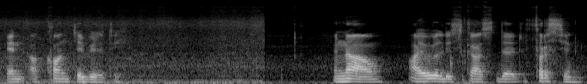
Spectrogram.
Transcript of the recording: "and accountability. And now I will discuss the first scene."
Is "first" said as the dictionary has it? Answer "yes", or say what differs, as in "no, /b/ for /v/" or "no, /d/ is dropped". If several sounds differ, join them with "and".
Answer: no, /s/ is dropped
